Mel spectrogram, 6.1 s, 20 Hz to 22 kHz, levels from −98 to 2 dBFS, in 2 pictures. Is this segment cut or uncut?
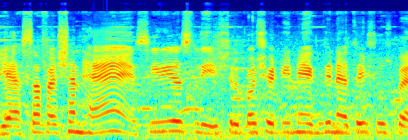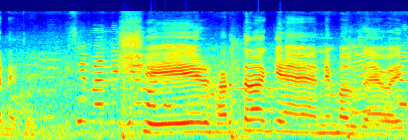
cut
